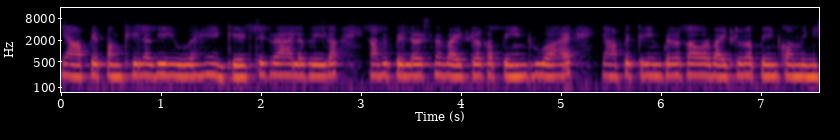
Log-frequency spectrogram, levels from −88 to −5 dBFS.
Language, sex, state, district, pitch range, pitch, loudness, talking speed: Hindi, female, Bihar, East Champaran, 210-220 Hz, 215 Hz, -42 LUFS, 270 wpm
